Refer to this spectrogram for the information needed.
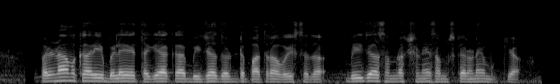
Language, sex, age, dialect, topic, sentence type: Kannada, male, 46-50, Central, agriculture, statement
